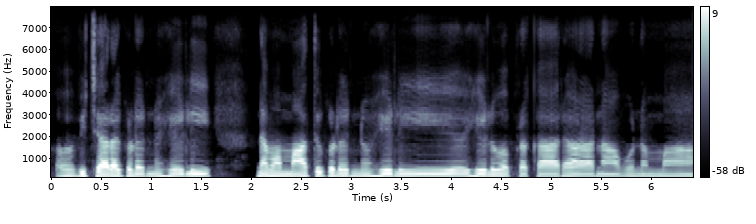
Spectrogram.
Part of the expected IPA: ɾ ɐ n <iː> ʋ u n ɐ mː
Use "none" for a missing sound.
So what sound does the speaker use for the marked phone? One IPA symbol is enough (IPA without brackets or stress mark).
aː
